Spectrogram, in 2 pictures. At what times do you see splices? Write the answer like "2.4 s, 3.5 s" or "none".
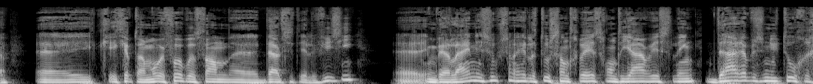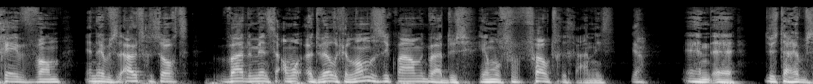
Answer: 7.0 s, 12.4 s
